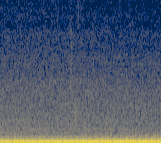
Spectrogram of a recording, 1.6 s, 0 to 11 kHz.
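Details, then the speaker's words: K24-swapped turbo Honda Civic on Haltech ECU with freshly redone wiring loom, heard out the back: deep, even exhaust burble at idle, steady pulses, no misses or ticks; purrs, running like a dream; normal idle. "absolutely purrs big shout out to haltech but it's running like an absolute dream now"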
